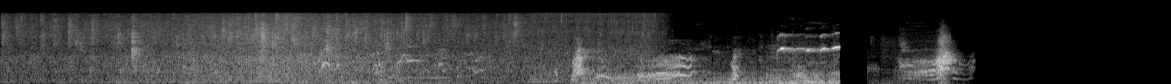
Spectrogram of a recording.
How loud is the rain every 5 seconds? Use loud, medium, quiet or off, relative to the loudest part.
loud, medium, off.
